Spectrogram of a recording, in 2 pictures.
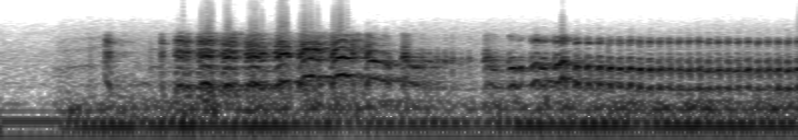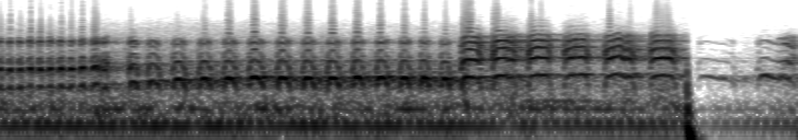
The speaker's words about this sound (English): let's try the kookaburra bird that you're going to hear from Radio Australia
